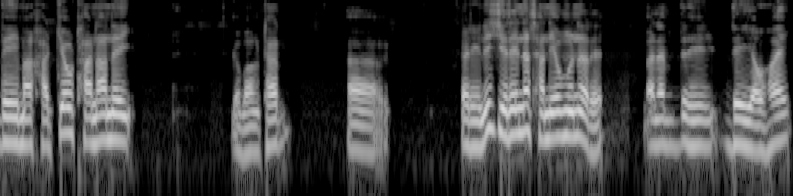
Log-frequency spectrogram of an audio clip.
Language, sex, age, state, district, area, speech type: Bodo, male, 60+, Assam, Chirang, rural, spontaneous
